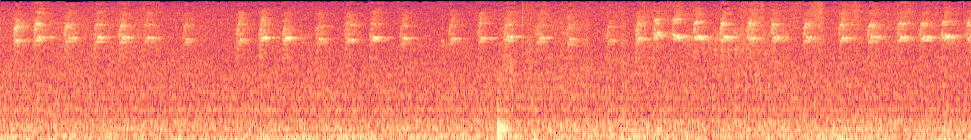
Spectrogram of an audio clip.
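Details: Almost continuous strings of quick, thin chirps come from Charlie, an orphaned baby grey squirrel hand-reared after being found cold and hungry beneath a garden nest; a single knock sounds midway over faint background hum.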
